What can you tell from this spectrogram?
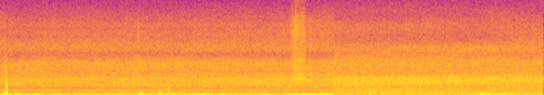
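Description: Shallow mountain river rushing over rocks in white-water rapids, a steady hiss. Wind rumbles on the microphone until it drops away about four and a half seconds in.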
